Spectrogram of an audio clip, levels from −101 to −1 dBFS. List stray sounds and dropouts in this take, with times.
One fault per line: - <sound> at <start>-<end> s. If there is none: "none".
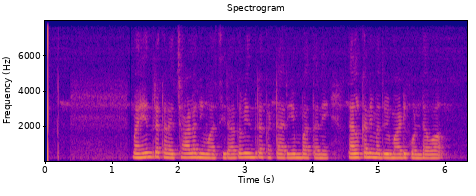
none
